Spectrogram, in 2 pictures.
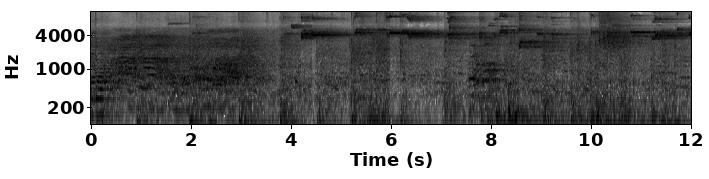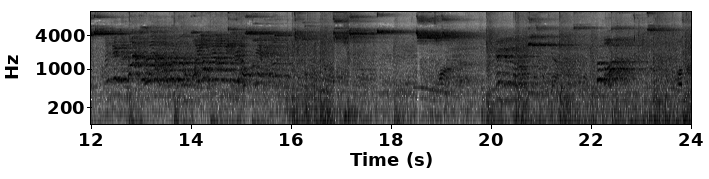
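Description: A basketball being dribbled on a hardwood sports-hall floor during a game, with sneakers squeaking briefly and often on the court. Players' voices echo in the hall.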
